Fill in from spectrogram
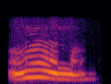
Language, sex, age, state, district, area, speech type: Maithili, female, 18-30, Bihar, Samastipur, rural, conversation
